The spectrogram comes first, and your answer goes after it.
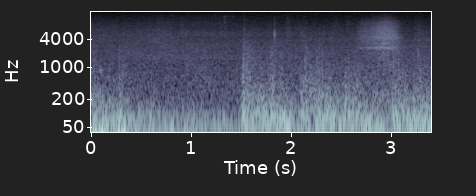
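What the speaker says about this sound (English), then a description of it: "it's coming down like crazy right now outside. I think I can even hear hail." A heavy rainstorm pours down outside, a dense, continuous hiss with a low rumble and scattered sharper taps, heard steadily from indoors without any talking.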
